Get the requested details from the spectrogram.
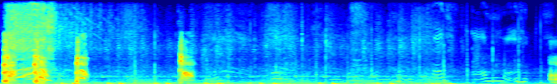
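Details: Coughing fit after choking on own saliva.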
